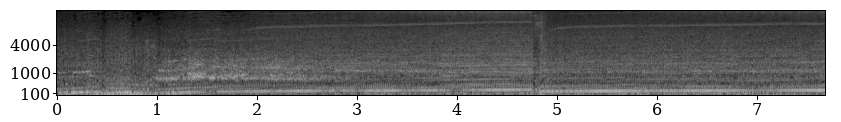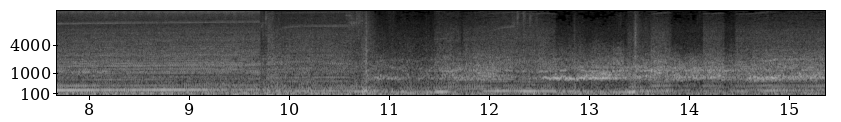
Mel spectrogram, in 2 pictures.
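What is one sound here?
Tyres screech through corners.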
